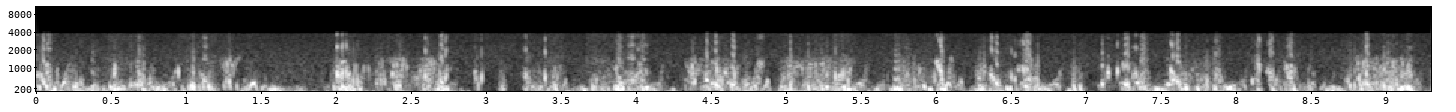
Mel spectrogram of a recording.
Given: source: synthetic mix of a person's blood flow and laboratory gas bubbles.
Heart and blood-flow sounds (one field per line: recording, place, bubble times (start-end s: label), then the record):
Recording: Doppler ultrasound of blood flow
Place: precordium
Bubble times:
0.00-0.32 s: bubbles
0.36-0.77 s: bubbles
0.92-1.46 s: bubbles
1.94-2.77 s: bubbles
2.92-3.00 s: bubbles
3.07-3.15 s: bubbles
3.23-3.52 s: bubbles
3.66-4.10 s: bubbles
4.31-4.86 s: bubbles
4.94-5.46 s: bubbles
5.60-6.14 s: bubbles
6.25-6.71 s: bubbles
6.87-7.00 s: bubbles
7.05-7.44 s: bubbles
7.51-7.92 s: bubbles
8.08-8.53 s: bubbles
8.70-9.24 s: bubbles
9.27-9.31 s: bubbles
From the record:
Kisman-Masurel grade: 343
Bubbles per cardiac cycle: rolling drumbeat, 9 or more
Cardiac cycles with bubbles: 100%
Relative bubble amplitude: loud (0.450 to 0.775)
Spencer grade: 3 (all of the cardiac periods contain showers or single bubble signals, but not dominating or overriding the cardiac motion signals)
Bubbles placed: anywhere in the cardiac cycle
